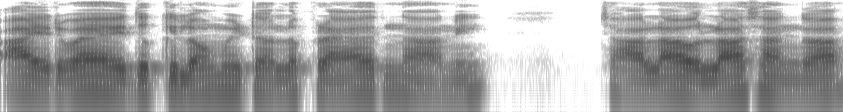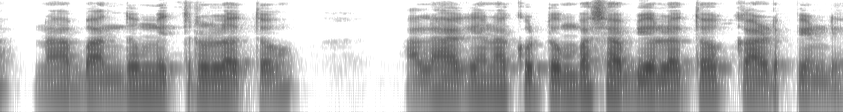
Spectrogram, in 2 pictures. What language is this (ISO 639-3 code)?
tel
